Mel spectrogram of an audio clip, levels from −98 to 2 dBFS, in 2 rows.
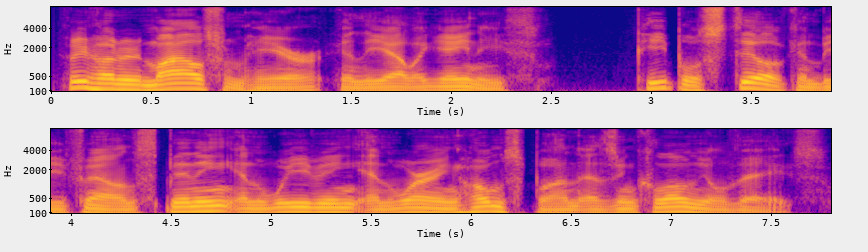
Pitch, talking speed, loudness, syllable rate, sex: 105 Hz, 175 wpm, -16 LUFS, 5.2 syllables/s, male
